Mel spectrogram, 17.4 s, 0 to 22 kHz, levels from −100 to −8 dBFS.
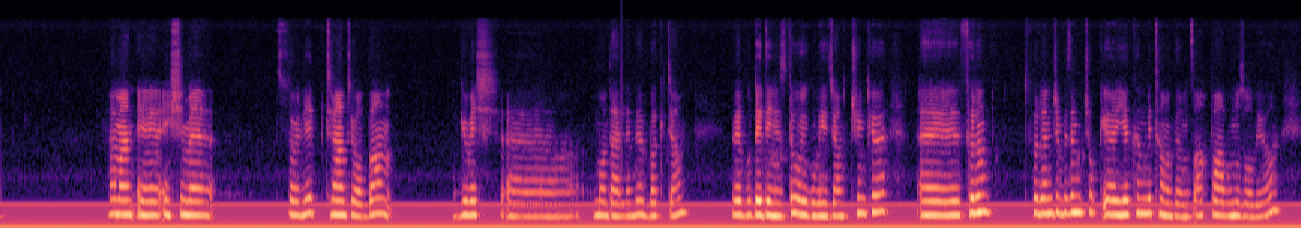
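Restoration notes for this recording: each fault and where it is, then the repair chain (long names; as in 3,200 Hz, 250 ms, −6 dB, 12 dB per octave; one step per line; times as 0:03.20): mains hum 50 Hz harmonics 8 −29 dBFS
0:08.28: click −14 dBFS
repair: click removal
hum removal 50 Hz, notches 8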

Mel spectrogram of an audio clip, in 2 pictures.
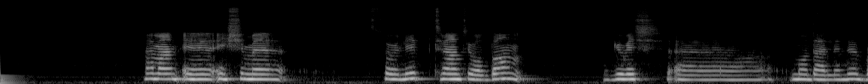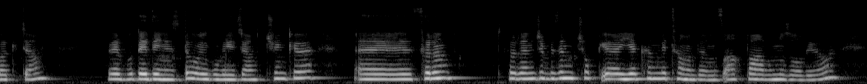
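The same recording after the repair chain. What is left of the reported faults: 0:08.28: click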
